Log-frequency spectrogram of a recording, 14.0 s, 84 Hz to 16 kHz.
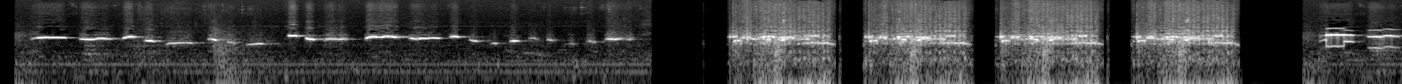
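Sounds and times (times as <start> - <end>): person whistling a tune: 0.3 - 6.4, 13.2 - 14.0.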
